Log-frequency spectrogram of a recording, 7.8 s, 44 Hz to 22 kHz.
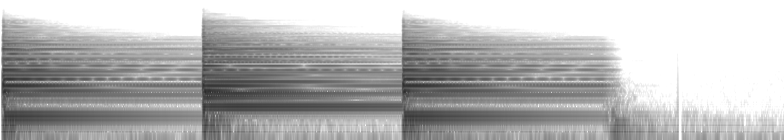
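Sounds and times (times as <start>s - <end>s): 
C major seven and G seven chord progression: 0.0s - 6.0s.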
